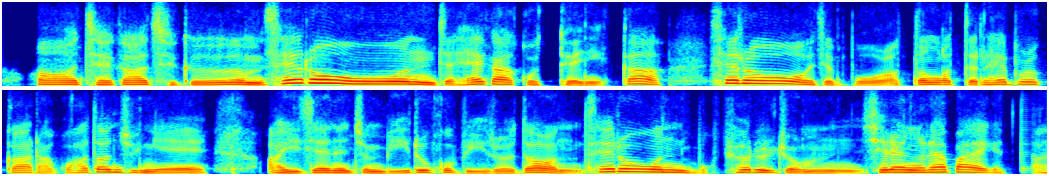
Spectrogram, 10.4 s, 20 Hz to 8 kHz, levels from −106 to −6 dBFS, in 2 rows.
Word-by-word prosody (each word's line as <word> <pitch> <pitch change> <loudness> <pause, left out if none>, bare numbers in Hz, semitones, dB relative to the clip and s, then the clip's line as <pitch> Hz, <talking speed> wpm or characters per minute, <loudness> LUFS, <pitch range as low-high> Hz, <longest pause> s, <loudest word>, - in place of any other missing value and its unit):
어 195 -2 0
제가 190 +1 -1
지금 175 +1 0
새로운 255 - +5
인제 160 -3 0
해가 220 +4 +1
곧 170 -4 -7
되니까 195 - -2 0.2
'새로 280 -6 +4
이제 155 -4 -4
뭐 145 -2 -4
어떤 190 +1 -2
것들을 185 -1 -3
해 210 - -1
볼까?'라고 190 -8 -5
하던 230 +5 -1
중에 170 -4 -2 0.3
'아 175 - -2
이제는 175 +3 +1
좀 160 -2 -2
미루고 190 +5 -2
미루던 145 +4 -2
새로운 255 -6 +2
목표를 215 +6 -2
좀 150 -7 -5
실행을 220 -1 +2
해 235 - +2
봐야겠다.' 190 -7 -3
190 Hz, 350 characters per minute, -22 LUFS, 165-225 Hz, 0.3 s, 새로운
